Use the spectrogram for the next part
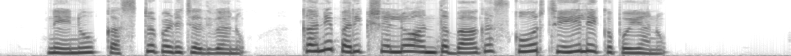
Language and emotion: Telugu, sad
